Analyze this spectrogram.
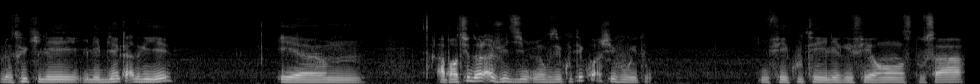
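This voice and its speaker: A man talks at a fairly slow pace with long, frequent pauses. His medium-pitched voice has fairly even intonation. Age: 20s. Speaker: singer. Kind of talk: interview. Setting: bookstore cultural space.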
